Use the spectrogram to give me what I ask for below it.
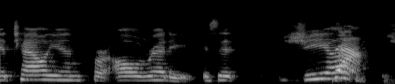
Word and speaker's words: già: That reminds me that I have one question of how to pronounce the Italian for already. Is it Gia? Già.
